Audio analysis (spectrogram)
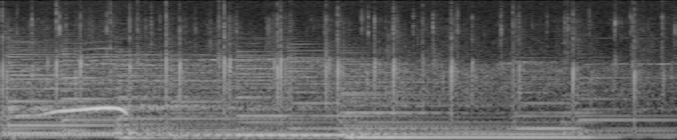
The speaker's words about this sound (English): You're going to have to do better than that. I need to hear you clap right through there.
